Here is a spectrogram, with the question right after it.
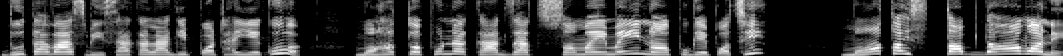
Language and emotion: Nepali, surprised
